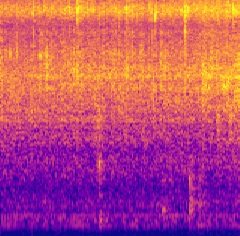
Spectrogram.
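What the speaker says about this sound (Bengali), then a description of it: "এখন এটা করলা ঢেলে দেব।" Bitter gourd frying in a pan with onion and coriander leaves, a steady close hiss of sizzling oil with a couple of faint clinks, no talking.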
